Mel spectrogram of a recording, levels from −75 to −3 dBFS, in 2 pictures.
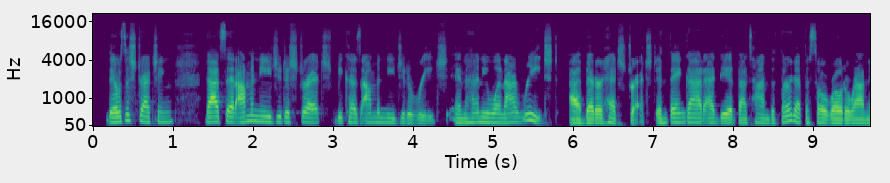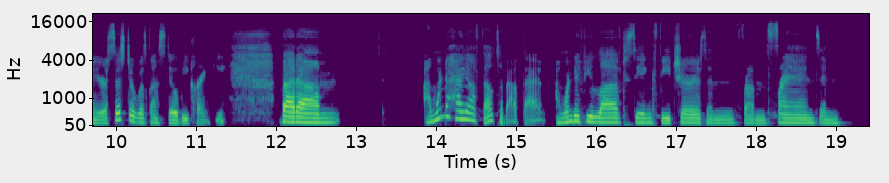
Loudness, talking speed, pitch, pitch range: -22 LUFS, 215 wpm, 155 Hz, 140-175 Hz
